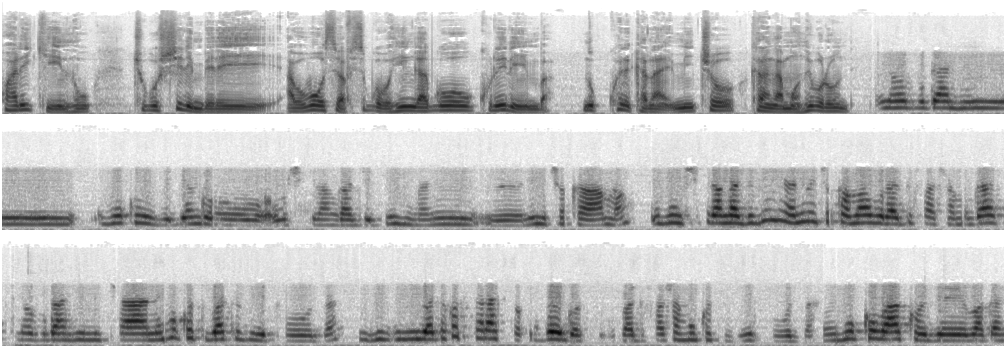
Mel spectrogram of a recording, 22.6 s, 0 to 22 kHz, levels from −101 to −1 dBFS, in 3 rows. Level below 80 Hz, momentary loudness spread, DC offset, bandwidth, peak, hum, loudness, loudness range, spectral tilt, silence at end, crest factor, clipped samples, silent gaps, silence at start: -64 dBFS; 13 LU; under 0.1%; 13.5 kHz; -2 dBFS; none; -23 LUFS; 6 LU; -6 dB/octave; 0 s; 22 dB; under 0.1%; none; 0 s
